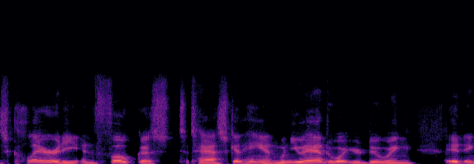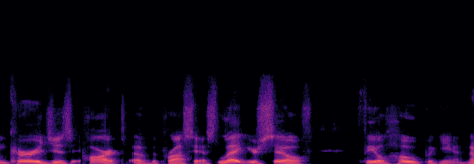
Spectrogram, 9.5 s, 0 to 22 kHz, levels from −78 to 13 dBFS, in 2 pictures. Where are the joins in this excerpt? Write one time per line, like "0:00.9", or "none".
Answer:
0:01.8
0:03.2
0:04.4
0:05.5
